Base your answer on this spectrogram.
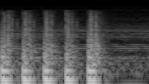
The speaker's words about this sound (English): And this time, the knocking was loud enough to rattle the door.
